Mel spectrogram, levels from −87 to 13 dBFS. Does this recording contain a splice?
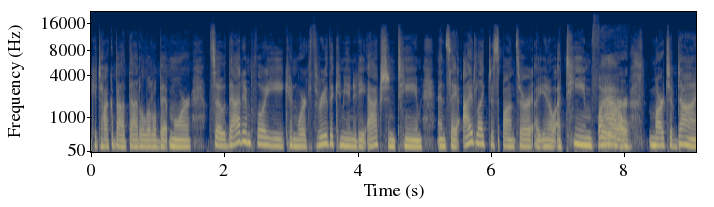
yes; 2 cuts; at 1.7 s, 6.6 s

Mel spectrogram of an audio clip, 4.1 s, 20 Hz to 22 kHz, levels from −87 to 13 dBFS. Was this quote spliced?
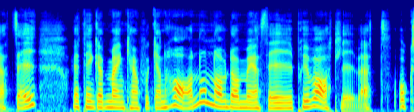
no; 0 cuts

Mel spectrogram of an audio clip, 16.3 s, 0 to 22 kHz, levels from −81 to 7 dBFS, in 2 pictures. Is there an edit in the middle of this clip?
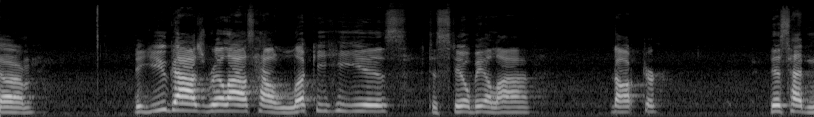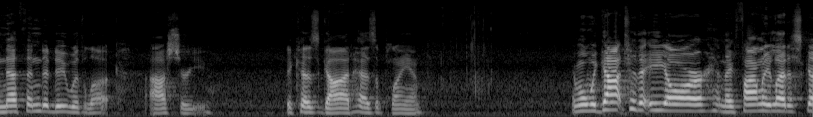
yes; 3 cuts; at 1.3 s, 6.1 s, 13.7 s

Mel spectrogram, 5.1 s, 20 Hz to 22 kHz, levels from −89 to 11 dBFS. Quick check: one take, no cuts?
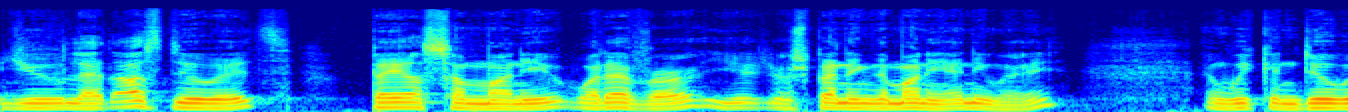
yes; 0 cuts

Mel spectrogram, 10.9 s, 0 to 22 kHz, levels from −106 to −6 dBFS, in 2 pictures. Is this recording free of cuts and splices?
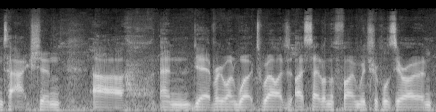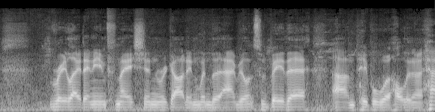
yes; 0 cuts

